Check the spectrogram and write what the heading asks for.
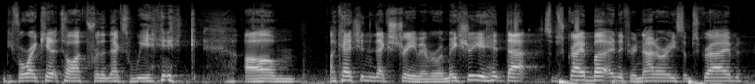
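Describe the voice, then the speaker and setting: On his casual livestream, a young man talks fairly quickly in a sharp, high-leaning voice that is starting to fail him. He rambles on and repeatedly thanks the people watching.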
